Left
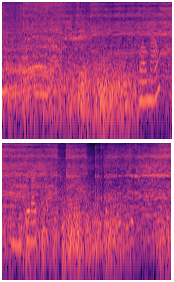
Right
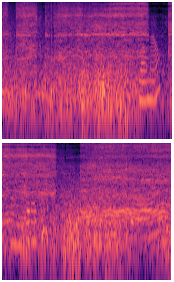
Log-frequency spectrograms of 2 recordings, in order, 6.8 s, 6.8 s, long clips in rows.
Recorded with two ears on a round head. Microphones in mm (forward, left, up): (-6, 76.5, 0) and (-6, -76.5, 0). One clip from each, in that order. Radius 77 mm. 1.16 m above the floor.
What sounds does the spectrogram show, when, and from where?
2.7 s a woman speaking: 35° left (ahead or behind); by 6.3 s 30° left (ahead or behind)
